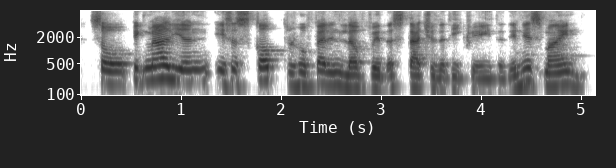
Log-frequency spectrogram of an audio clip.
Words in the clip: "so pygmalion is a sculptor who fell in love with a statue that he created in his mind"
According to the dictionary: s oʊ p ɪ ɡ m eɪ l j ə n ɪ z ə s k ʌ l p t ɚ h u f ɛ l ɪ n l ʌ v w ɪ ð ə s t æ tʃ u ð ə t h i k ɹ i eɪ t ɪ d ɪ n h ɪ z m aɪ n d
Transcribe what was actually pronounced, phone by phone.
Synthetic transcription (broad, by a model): s oʊ p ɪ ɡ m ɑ l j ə n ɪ s ə s k ʌ l p t ɚ h u f ɛ l ɪ n l ʌ v w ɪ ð ə s t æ tʃ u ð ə t h i k ɹ i eɪ t ɪ d ɪ n h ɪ s m aɪ n d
